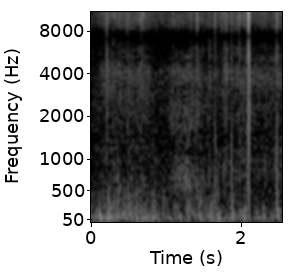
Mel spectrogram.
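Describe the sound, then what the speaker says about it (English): Intense gusting wind roars through a New York City street during a heavy snowstorm, a continuous loud rumble buffeting the microphone with no pauses and no speech. "A very intense wind."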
